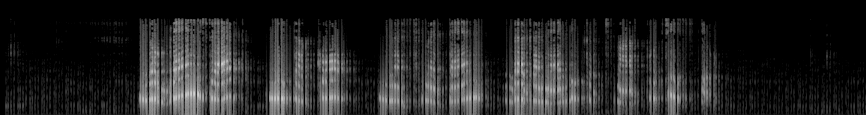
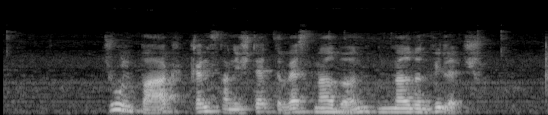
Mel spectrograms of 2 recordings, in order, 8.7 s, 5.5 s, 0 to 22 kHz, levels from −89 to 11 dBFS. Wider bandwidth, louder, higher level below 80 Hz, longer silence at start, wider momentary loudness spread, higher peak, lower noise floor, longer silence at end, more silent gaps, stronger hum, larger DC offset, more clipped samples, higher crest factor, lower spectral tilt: first, 11.5 kHz vs 7.4 kHz; about the same, -20 LUFS vs -19 LUFS; first, -52 dBFS vs -58 dBFS; first, 1.5 s vs 1.05 s; first, 20 LU vs 7 LU; about the same, 0 dBFS vs -2 dBFS; first, -71 dBFS vs -50 dBFS; first, 1.6 s vs 0 s; neither; neither; neither; neither; about the same, 22 dB vs 18 dB; second, -2 dB/octave vs -7.5 dB/octave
